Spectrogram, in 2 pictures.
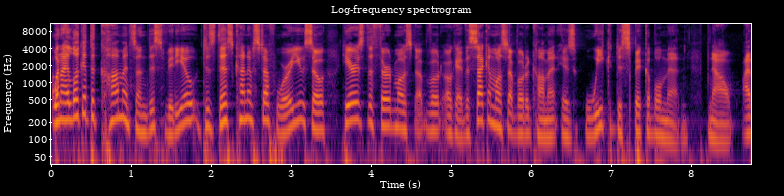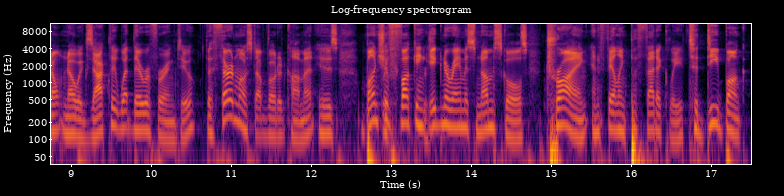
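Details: Adult male speaker; Normal speech.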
